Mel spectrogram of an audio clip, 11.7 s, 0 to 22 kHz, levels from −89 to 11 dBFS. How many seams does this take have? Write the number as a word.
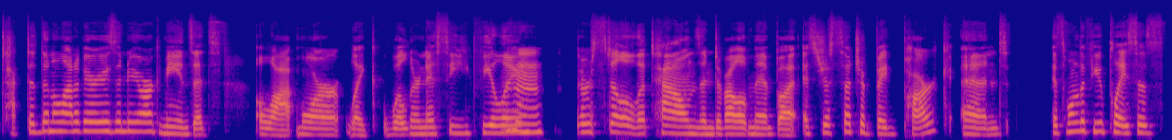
zero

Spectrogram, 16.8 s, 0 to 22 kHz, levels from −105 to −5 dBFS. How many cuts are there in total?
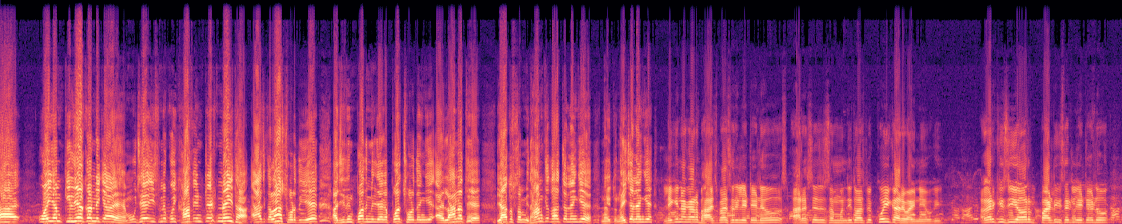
two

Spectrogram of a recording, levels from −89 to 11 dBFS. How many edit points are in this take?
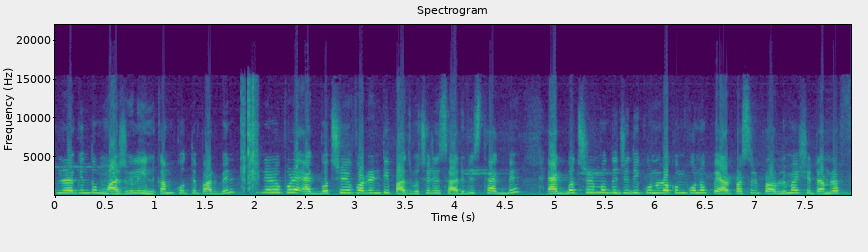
one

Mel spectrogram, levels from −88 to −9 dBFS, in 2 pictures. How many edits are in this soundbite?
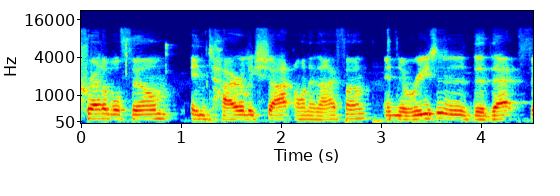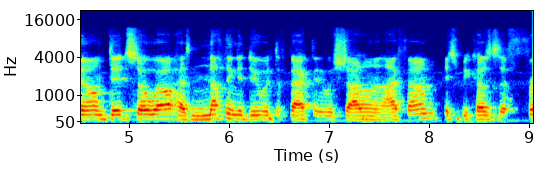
two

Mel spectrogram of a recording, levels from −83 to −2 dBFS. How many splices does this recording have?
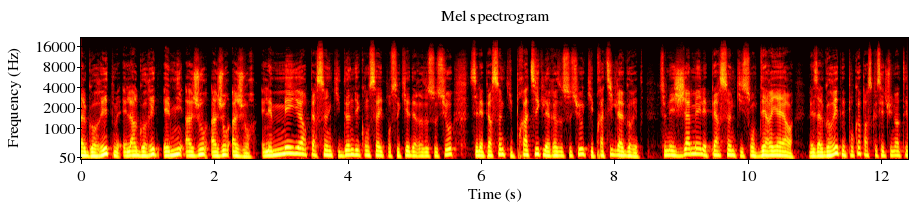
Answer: one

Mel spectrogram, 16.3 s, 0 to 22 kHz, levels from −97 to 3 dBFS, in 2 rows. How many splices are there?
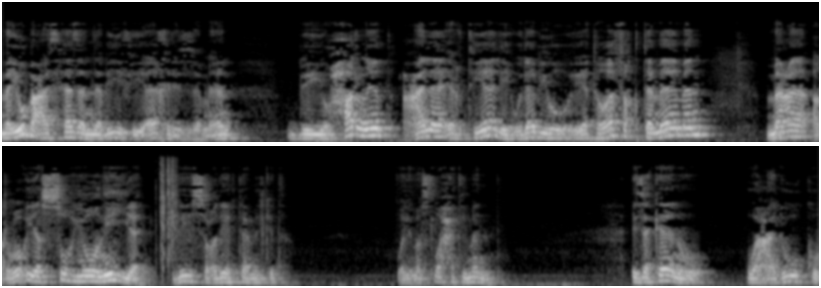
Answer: one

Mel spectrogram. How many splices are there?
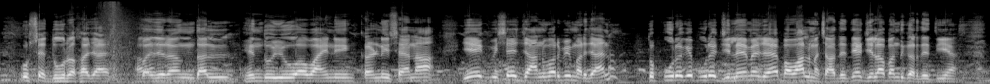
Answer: two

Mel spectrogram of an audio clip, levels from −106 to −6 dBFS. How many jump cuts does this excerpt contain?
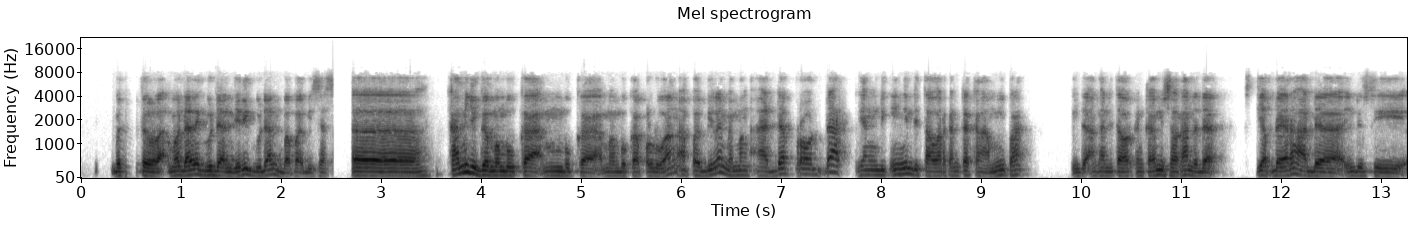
one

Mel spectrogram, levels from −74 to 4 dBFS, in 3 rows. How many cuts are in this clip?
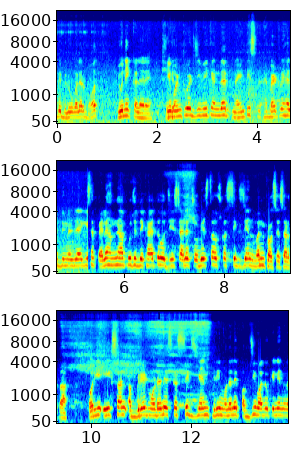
one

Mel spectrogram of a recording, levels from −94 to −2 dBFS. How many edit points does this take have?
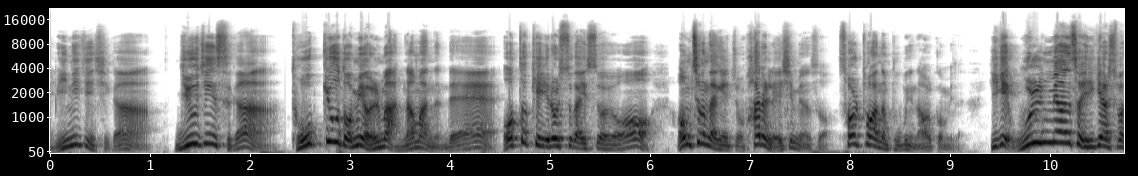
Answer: three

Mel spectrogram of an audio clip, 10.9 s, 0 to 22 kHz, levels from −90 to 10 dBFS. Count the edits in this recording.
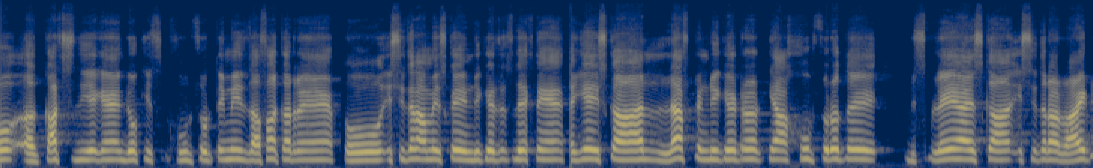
zero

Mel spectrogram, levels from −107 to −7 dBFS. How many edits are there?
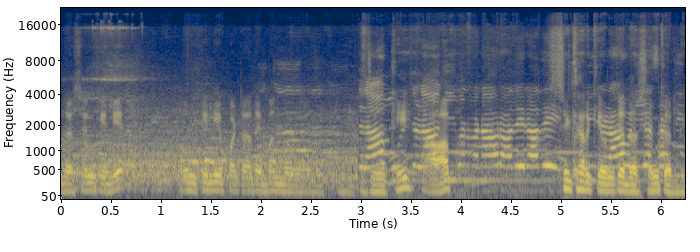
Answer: one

